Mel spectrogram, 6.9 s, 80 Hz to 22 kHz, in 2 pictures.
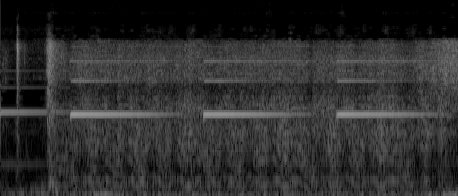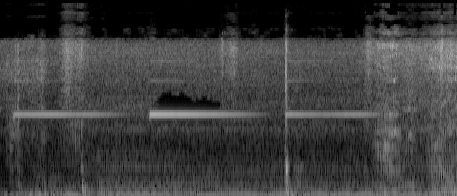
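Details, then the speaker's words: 2015 Kia Forte 1.6L turbo, previously a no-start, after fuel pump replacement and priming: a steady chime beeps about once a second, then a short crank catches and settles into a smooth, even idle with no fuel leaks. Normal start and idle. "all right we look back here we got no leaks the car running"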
